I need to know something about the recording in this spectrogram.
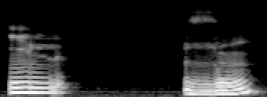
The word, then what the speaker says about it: ils ont: Ils ont. Elles ont. Do not mix up ils sont and ils ont. One sound is a se, the other sound is a the. J'ai, tu as, il a,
